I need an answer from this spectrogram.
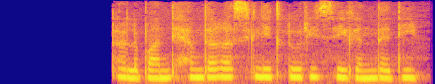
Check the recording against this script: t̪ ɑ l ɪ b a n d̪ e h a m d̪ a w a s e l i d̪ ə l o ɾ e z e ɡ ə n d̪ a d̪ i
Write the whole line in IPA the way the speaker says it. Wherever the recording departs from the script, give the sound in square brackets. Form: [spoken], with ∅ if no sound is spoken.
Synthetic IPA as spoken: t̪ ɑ l ɪ b [ɑ] n d̪ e h a m d̪ a [ɣ] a s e l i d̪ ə l o ɾ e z e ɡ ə n d̪ a d̪ i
